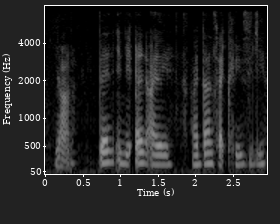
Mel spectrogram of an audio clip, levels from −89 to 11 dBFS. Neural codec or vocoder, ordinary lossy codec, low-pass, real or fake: codec, 16 kHz in and 24 kHz out, 1.1 kbps, FireRedTTS-2 codec; none; 7.2 kHz; fake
